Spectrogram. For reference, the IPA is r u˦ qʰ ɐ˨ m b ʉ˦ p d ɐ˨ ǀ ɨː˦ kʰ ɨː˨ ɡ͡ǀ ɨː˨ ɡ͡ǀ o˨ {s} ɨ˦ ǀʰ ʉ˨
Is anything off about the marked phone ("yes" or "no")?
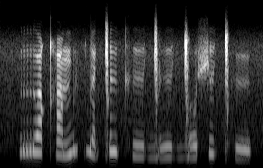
yes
